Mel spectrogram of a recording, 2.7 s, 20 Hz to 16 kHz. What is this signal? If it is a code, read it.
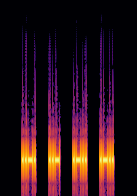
Morse code, heard as a keyed tone, about 37 wpm, spaced as for 22 wpm, 700 Hz. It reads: FULL
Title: 3x Character Spacing - Top 500 Words - 40wpm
